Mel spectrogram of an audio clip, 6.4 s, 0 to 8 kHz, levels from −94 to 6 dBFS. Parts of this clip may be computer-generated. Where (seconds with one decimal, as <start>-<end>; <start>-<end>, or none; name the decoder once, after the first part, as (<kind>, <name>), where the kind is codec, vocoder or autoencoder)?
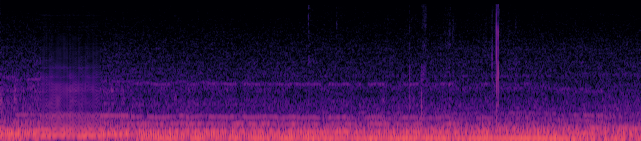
0.4-1.0 (vocoder, Vocos)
